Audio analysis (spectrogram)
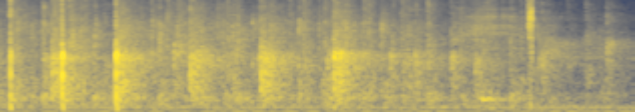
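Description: A brief, fairly quiet round of applause as thanks for framing and painting stained glass: scattered hand claps patter irregularly for about three seconds, a few sharper claps standing out, with no voices over it.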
